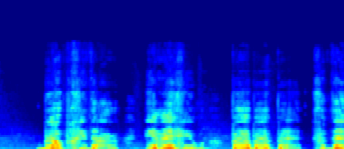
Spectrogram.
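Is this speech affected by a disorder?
Yes: cerebral palsy.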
